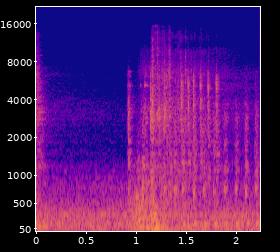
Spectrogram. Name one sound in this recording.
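Hands push against a heavy wooden door.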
